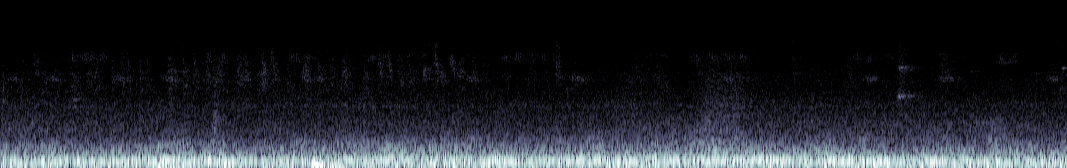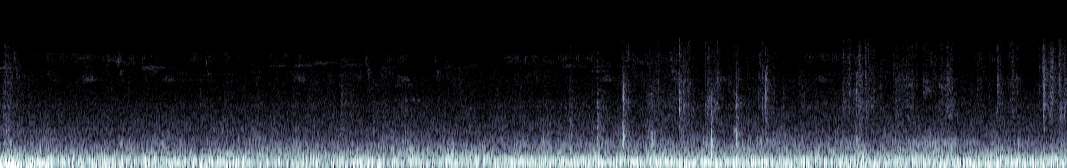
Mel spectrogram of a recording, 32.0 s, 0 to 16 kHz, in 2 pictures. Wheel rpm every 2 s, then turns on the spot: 0, 0, 0, 0, 0, 0, 0, 0, 0, 0, 0, 0, 0, 0, 0, 0.
none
